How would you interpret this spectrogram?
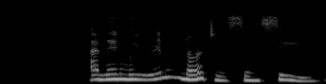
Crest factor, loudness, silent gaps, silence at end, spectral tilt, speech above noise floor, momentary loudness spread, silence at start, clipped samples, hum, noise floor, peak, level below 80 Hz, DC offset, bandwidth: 12 dB; -33 LUFS; none; 0.1 s; -6.5 dB/octave; 42 dB; 9 LU; 0.9 s; under 0.1%; none; -74 dBFS; -22 dBFS; under -90 dBFS; under 0.1%; 11 kHz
